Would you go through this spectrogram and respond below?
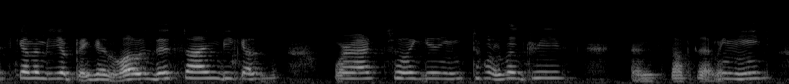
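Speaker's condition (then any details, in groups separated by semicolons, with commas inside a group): Cerebral palsy; spastic quadriplegia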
